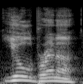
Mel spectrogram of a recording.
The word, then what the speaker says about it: Yoolbrenner: How do you pronounce that exactly? Yoolbrenner. Yoolbrenner. Yeah. Yeah, that's what I try to say, but I often say Bringer because I'm an idiot.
